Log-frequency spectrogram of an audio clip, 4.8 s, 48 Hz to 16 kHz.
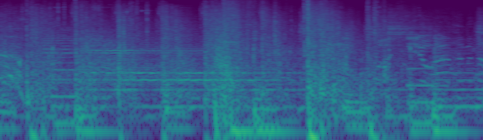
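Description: Gunfire from a battle in the Western game Red Dead Redemption 2 crackles in loud, rapid bursts of shots and thuds over a steady background of music and ambient noise.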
